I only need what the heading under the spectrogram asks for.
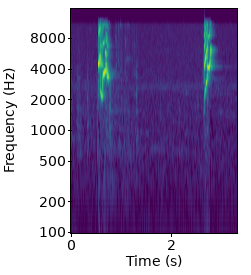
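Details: Two harsh, high-pitched chirps from a rosy-faced lovebird, about two seconds apart, with silence between.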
